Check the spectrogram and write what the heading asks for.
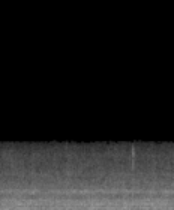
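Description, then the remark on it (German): Heavy rain drums steadily on a tin roof during a light thunderstorm, heard from beneath the roof: a dense, unbroken roar of patter that stays at an even loudness throughout, with no voices. “Ich weiß nicht, wie viel, wahrscheinlich hört man sehr viel Regen, weil ich halt unter so einem scheiß Blechdach stehe.”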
